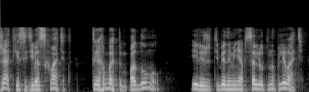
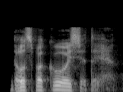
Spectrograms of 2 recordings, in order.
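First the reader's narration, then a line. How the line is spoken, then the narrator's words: Sighing. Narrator (Russian): вздохнул Шолохов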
